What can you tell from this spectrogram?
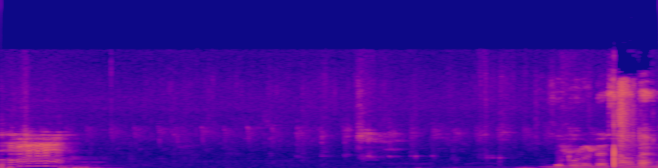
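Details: Newborn goat kid on a farm, giving a harmonic, wavering bleat near the end, with a louder voiced sound at the start and human voices talking around it.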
